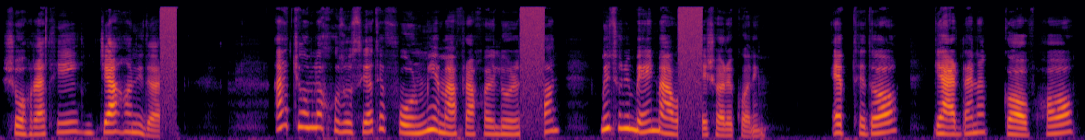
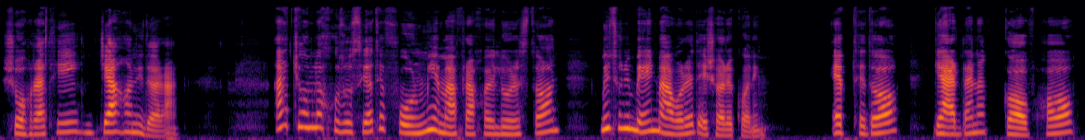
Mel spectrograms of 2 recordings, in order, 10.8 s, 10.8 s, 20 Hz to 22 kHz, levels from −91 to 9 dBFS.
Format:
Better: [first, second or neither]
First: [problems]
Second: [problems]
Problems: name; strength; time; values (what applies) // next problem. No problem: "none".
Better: second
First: audio cutting out; filled with static; at 1.5 s, at 5 s and at 7 s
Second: none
